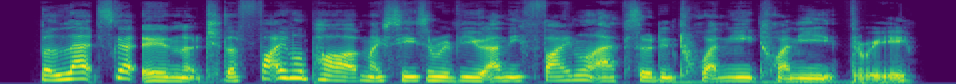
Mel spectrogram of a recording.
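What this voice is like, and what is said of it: Slightly rough, off-sounding voice. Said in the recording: “my voice sounds a little bit off today. I've had a horrible cough and cold for the past couple of days ... my voice is sounding just a little bit rough today”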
